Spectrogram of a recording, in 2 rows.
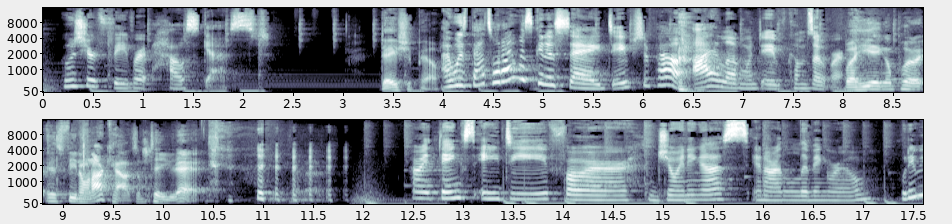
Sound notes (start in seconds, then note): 10.1 laughing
